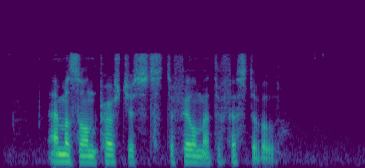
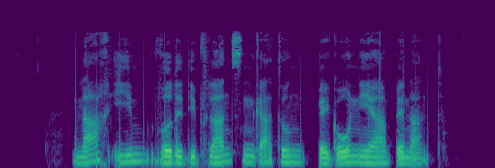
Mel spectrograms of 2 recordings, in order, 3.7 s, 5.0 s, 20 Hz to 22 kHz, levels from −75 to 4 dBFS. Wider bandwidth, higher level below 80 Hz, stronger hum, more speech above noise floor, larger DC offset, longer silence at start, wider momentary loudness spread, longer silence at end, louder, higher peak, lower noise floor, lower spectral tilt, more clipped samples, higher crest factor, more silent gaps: second, 7.2 kHz vs 11.5 kHz; second, -68 dBFS vs -50 dBFS; neither; about the same, 38 dB vs 39 dB; neither; second, 0.5 s vs 0.7 s; first, 11 LU vs 6 LU; first, 0.9 s vs 0.55 s; about the same, -25 LUFS vs -24 LUFS; first, -4 dBFS vs -8 dBFS; about the same, -63 dBFS vs -63 dBFS; about the same, -5 dB/octave vs -6 dB/octave; neither; about the same, 22 dB vs 18 dB; neither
